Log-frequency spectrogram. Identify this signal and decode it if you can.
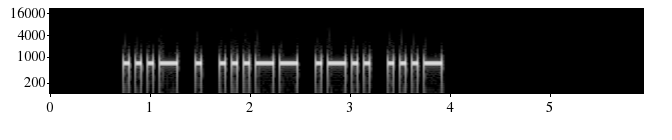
Morse code, heard as a keyed tone, about 20 wpm, 700 Hz. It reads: VE3LV
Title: DXCC-100 Call Signs - 5 Characters - 20wpm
